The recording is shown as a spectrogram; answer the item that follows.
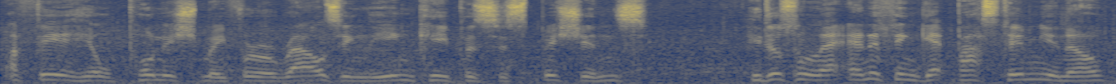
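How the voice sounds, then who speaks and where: A man's voice: sits high, fairly even intonation, brisk, background noise, close to an everyday voice. An actor playing a nervous, frightened male informant who stammers and pleads, in a video game. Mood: worried.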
